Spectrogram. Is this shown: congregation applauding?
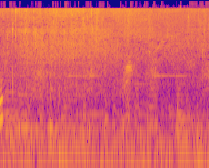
no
